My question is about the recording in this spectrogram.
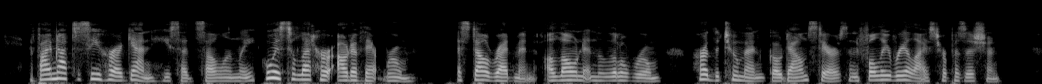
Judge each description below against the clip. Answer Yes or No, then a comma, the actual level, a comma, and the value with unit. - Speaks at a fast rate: Yes, fast, 220 wpm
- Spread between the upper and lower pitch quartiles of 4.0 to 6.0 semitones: Yes, average, 4.6 semitones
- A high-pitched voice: No, medium, 180 Hz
